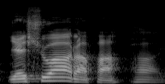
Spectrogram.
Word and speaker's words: 예슈아 라파: 예슈아라파 예슈아라파 예슈아라파 예슈아라파 예슈아가 뭐냐하면 예수의 히브리식 발음이에요. 원래 예슈아예요.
